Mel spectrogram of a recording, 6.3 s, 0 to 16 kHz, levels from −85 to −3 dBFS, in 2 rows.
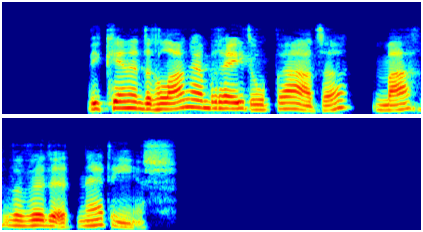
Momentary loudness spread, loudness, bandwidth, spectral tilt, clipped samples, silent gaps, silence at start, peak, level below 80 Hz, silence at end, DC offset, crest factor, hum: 11 LU; -17 LUFS; 7.6 kHz; -6.5 dB/octave; under 0.1%; 2.66-2.78 s; 0.65 s; -2 dBFS; -62 dBFS; 1.9 s; under 0.1%; 16 dB; none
